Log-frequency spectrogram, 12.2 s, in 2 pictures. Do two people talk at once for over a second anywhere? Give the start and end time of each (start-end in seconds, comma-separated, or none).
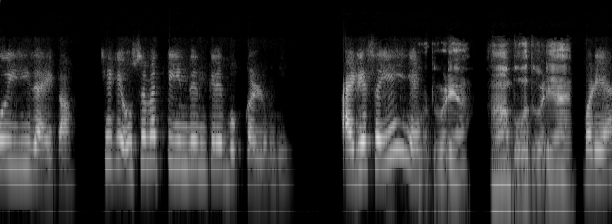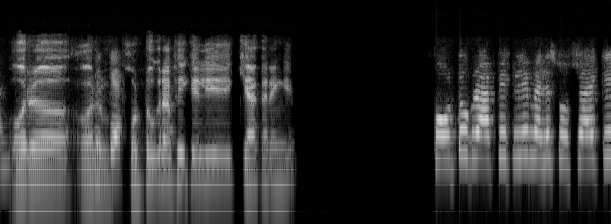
none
